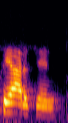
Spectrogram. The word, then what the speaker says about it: Seargen: Porque no pudimos encontrar cómo se pronunciaba. ¿Sirgen será? ¿O Searjen? – No sé, nosotros le decimos Searjen.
